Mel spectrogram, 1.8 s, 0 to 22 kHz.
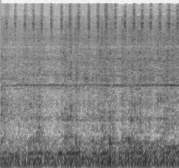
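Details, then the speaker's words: BMW E30 with hard-starting/flooding issue, cold idle: uneven lumpy lope, surging and stuttering like a big cam; goes away once fully warm and smooths under load, cause unknown. "Here it kind of sounds like it's surging a little. So if anybody knows what would cause that, it's like it's stuttering, like up, and like it's got a now it's loping. Sounds like it's got a cam in it."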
